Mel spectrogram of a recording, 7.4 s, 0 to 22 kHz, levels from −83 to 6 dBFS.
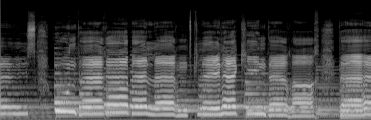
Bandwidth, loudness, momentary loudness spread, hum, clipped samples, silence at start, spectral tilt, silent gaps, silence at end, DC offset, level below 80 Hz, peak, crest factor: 11 kHz; -17 LUFS; 9 LU; none; under 0.1%; 0 s; -5.5 dB/octave; none; 0 s; 0.3%; -60 dBFS; -4 dBFS; 14 dB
